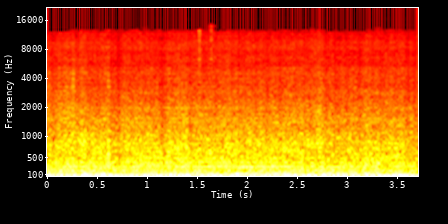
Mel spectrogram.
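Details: Dense low-pitched vehicle engine drone fills the recording throughout, with no animal calls audible.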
